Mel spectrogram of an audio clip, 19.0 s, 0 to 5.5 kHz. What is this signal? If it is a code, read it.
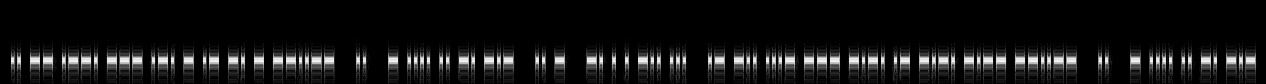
Morse code, heard as a keyed tone, about 25 wpm, 600 Hz. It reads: IMPORTANT, I THINK IT NEEDS ADVOCACY, I THINK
